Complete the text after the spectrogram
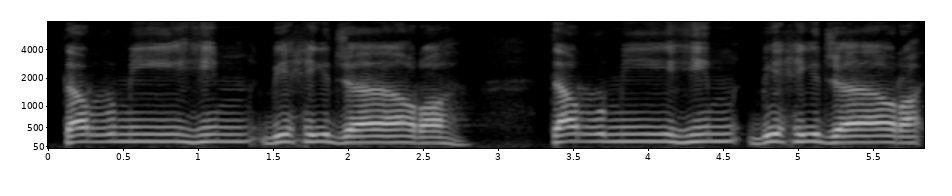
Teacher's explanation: أطبق شفتي للميم ثم أعود فأطبقهما مرة أخرى لمين؟ للباء، فيصير النطق ارتفاعتين · فبدلا من هذا العمل المعقد أن ترتفع الشفتان مرتين عن حرفين كلاهما من الشفتين، الميم من الشفتين والباء من الشفتين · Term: ميم ساكنة وبعدها باء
